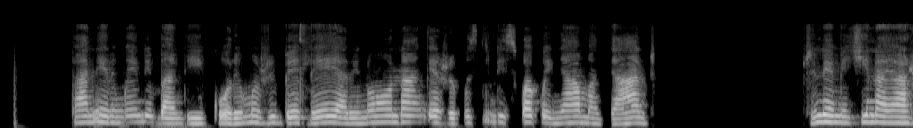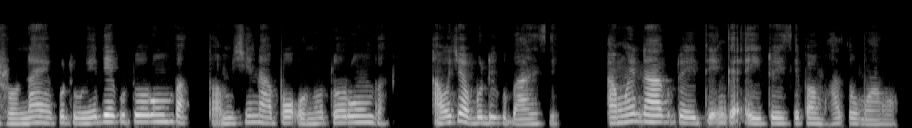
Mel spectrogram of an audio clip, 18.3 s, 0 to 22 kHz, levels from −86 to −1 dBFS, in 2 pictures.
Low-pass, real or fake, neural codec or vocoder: 9.9 kHz; fake; vocoder, 22.05 kHz, 80 mel bands, Vocos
